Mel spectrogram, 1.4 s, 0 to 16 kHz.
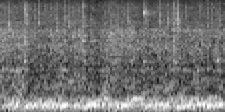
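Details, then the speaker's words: LS1 V8 in a Hupmobile after fixing a huge vacuum leak: steady, even V8 burble with no misses, stumbles or ticking; sounds good, normal idle. "That sounds good. And good. Well, you're ready to rock and roll, man."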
